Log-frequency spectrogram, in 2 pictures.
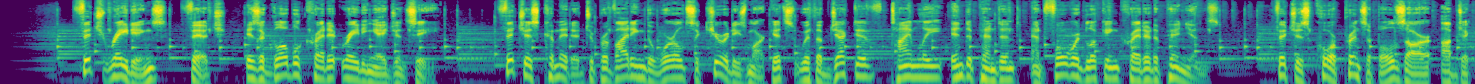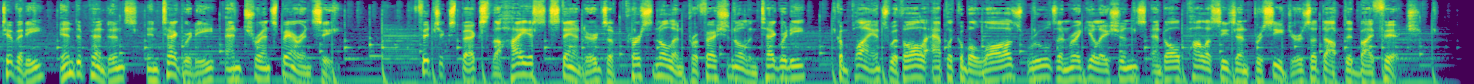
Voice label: american corporate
